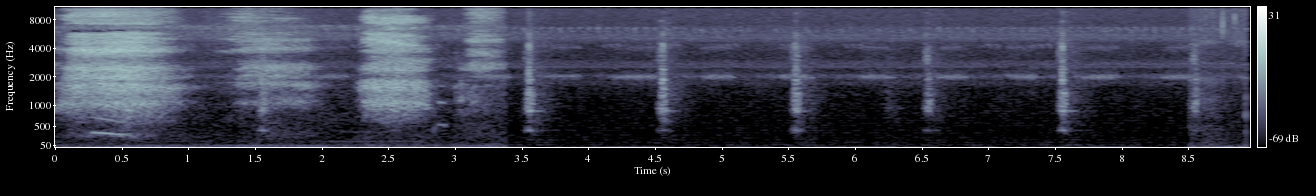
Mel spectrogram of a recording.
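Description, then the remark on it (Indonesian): Heavy, breathy gasps fade out, then the hands of a clock tick steadily about once per second, six crisp, distinct ticks against a quiet background, at first distant and then growing clearer. “Bunyi suara detak jarum jam kembali terdengar, mula-mula jauh, untuk kemudian makin lama makin terdengar jelas.”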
